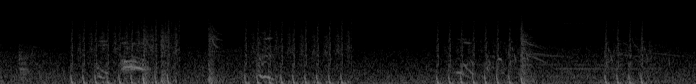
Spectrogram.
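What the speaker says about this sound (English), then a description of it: "Oh god, they've got automatic weapons." Automatic weapon fire in GTA Liberty City Stories, several rapid bursts of close, loud shots separated by short pauses, with brief game sounds in between.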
